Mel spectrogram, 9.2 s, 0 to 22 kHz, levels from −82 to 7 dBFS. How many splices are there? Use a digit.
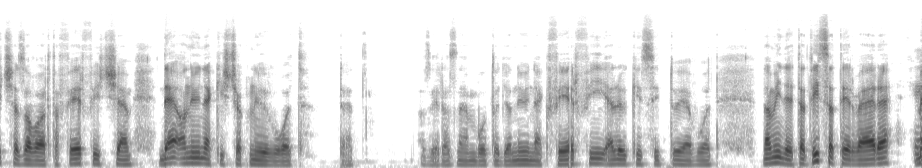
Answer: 0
